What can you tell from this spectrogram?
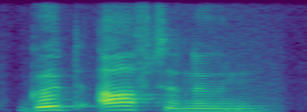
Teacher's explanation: I said it with a falling tone and a very glum tone.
